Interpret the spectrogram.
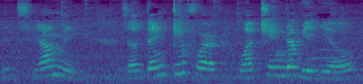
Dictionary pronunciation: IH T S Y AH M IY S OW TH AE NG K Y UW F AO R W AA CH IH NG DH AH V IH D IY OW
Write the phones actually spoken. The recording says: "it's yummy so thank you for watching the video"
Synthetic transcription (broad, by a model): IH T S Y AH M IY S OW T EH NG K Y UW F AO R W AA CH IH NG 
